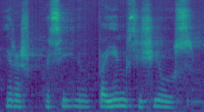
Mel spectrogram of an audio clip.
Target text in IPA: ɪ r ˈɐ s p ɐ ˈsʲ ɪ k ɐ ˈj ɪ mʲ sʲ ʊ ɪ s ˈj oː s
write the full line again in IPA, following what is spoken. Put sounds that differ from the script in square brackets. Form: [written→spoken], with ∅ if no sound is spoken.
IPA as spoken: ɪ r ˈɐ [s→ʃ] p ɐ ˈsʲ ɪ [k→p] ɐ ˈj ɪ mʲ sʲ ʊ ɪ [s→ʃ] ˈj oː s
